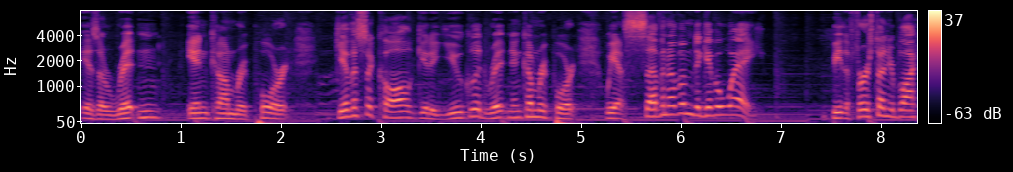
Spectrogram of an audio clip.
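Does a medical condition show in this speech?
No.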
